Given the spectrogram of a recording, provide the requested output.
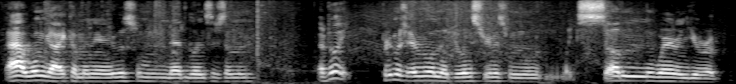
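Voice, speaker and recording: A man's voice: mid-range voice, fairly even intonation, brisk, dark tone. A young man from Norway who is sick with a cough, chatting loosely with viewers while streaming a game, with lots of fillers and restarts. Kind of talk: casual chat with stream viewers while gaming.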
